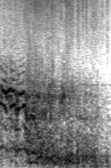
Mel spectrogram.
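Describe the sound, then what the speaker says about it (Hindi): A tethered horse that has just pulled out its peg gives a loud, close whinny, a short shaking neigh that rises and then fades over about a second. "तुम उस घोड़े को संभालो। अरे उसने खूंटा उखाड़ लिया है।"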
